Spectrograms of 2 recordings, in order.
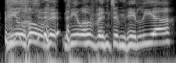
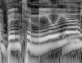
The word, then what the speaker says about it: Ventimiglia: Milo Ventimiglia. – Milo Ventimiglia? – Milo. – Milo. – It looks like Ventimiglia, but apparently the G is silent, which so it just makes it really difficult to say.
